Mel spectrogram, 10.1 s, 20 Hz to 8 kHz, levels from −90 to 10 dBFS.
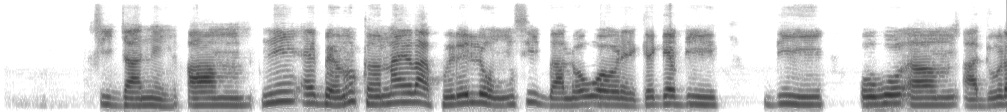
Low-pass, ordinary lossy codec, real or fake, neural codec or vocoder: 7.2 kHz; none; fake; codec, 32 kHz, 1.9 kbps, SNAC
